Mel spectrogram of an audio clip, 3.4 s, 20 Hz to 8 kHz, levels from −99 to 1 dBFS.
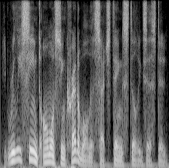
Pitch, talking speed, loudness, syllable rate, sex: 100 Hz, 175 wpm, -19 LUFS, 5.6 syllables/s, male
